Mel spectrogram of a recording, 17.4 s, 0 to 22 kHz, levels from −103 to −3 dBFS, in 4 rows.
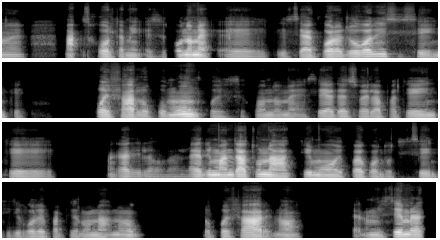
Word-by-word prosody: ne 130 Hz, 0 st, -10 dB, 0.4 s
ma -, -, 0 dB
ascoltami, 120 Hz, -2 st, -5 dB
ehm, 125 Hz, -, -19 dB
secondo 130 Hz, +1 st, +1 dB
me, 130 Hz, -3 st, +6 dB
ehm, 125 Hz, -1 st, -10 dB
che 125 Hz, -2 st, -17 dB
sei 125 Hz, 0 st, -1 dB
ancora 125 Hz, +1 st, +3 dB
giovani 145 Hz, +5 st, +3 dB
si 150 Hz, -3 st, -17 dB
sente, 125 Hz, 0 st, -11 dB, 0.7 s
puoi 140 Hz, -3 st, +1 dB
farlo 125 Hz, -1 st, +1 dB
comunque, 130 Hz, -1 st, +2 dB
secondo 125 Hz, +2 st, -14 dB
me. 130 Hz, 0 st, -13 dB
Se 125 Hz, +2 st, -7 dB
adesso 125 Hz, 0 st, -6 dB
hai 125 Hz, -, -6 dB
la 120 Hz, 0 st, -5 dB
patente, 125 Hz, 0 st, -8 dB, 0.5 s
magari 130 Hz, +1 st, -6 dB
lo 130 Hz, -1 st, -17 dB, 0.2 s
l'hai 130 Hz, -1 st, -1 dB
rimandato 130 Hz, +1 st, +5 dB
un 145 Hz, -2 st, +7 dB
attimo 125 Hz, +1 st, +2 dB
e 115 Hz, -, -6 dB
poi 120 Hz, -1 st, -3 dB
quando 120 Hz, 0 st, -11 dB
ti 115 Hz, -2 st, -33 dB
senti 125 Hz, 0 st, -10 dB
di 130 Hz, -, -14 dB
voler 120 Hz, -2 st, -7 dB
partire 125 Hz, +1 st, -15 dB
1 125 Hz, -1 st, -6 dB
anno, 130 Hz, +1 st, -6 dB, 0.6 s
lo 130 Hz, -, -14 dB
puoi 125 Hz, +1 st, -7 dB
fare, 125 Hz, -1 st, +5 dB
no? 135 Hz, +1 st, -8 dB, 0.5 s
Ehm, -, -, -17 dB
non 130 Hz, -, -9 dB
mi 130 Hz, -1 st, -5 dB
sembra 140 Hz, +1 st, +5 dB
125 Hz, 160 wpm, -26 LUFS, 120-130 Hz, 0.7 s, un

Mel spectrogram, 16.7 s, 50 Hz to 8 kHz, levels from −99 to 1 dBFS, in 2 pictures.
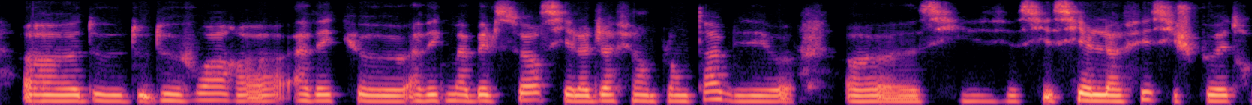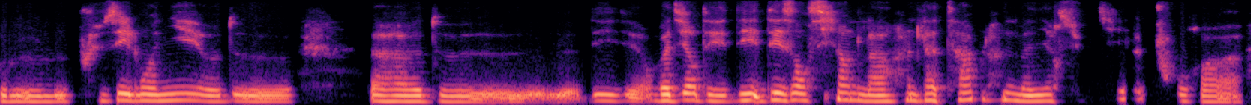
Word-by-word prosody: bah, 175 Hz, 0 st, +2 dB
heu, 170 Hz, 0 st, +4 dB
de 170 Hz, -1 st, -1 dB
de -, -, +3 dB
de 185 Hz, -1 st, 0 dB
voir, 190 Hz, 0 st, -4 dB
heu, 170 Hz, 0 st, -2 dB
avec, 175 Hz, 0 st, -1 dB
heu, 165 Hz, -2 st, +2 dB
avec 175 Hz, +1 st, 0 dB
ma 180 Hz, -2 st, -2 dB
belle-sœur 175 Hz, +4 st, 0 dB
si 200 Hz, -, +1 dB
elle 165 Hz, -, +4 dB
a 165 Hz, -, +4 dB
déjà 175 Hz, +2 st, +2 dB
fait 175 Hz, +1 st, -7 dB
un 170 Hz, -1 st, 0 dB
plan 170 Hz, +1 st, -3 dB
de 165 Hz, -, -2 dB
table 215 Hz, -2 st, -4 dB
et 165 Hz, 0 st, -1 dB
heu 160 Hz, -, -2 dB, 0.4 s
heu, 120 Hz, -, 0 dB
si 165 Hz, -, -7 dB
si 165 Hz, -, 0 dB
si -, -, +4 dB
elle 175 Hz, -2 st, +10 dB
l'a 170 Hz, -1 st, +6 dB
fait, 210 Hz, +6 st, -3 dB
si 165 Hz, -, -3 dB
je -, -, -1 dB
peux 175 Hz, -, +4 dB
être, 165 Hz, 0 st, -1 dB
heu, -, -, 0 dB
le 160 Hz, -1 st, +1 dB
le 155 Hz, -, -2 dB
plus 175 Hz, +1 st, -8 dB
éloignée, 185 Hz, 0 st, +3 dB
heu, 160 Hz, -1 st, 0 dB
de 80 Hz, -, -1 dB, 0.5 s
bah 165 Hz, -1 st, +3 dB
de 345 Hz, -, -3 dB
des 180 Hz, -1 st, 0 dB
d -, -, -3 dB
on -, -, -9 dB
va 180 Hz, 0 st, +6 dB
dire 190 Hz, +2 st, +2 dB
des 170 Hz, -2 st, -1 dB
des 190 Hz, +3 st, +3 dB
anciens 195 Hz, +2 st, +1 dB
de 185 Hz, -, -2 dB
la 165 Hz, 0 st, +1 dB
de 185 Hz, -2 st, -3 dB
la 190 Hz, -, +2 dB
table 205 Hz, +3 st, -7 dB
de 205 Hz, -, -2 dB
manière 170 Hz, -1 st, +1 dB
subtile. -, -, -13 dB, 0.5 s
Pour, 170 Hz, -1 st, -7 dB
heu, 155 Hz, -, -3 dB
175 Hz, 220 wpm, -23 LUFS, 165-185 Hz, 0.5 s, elle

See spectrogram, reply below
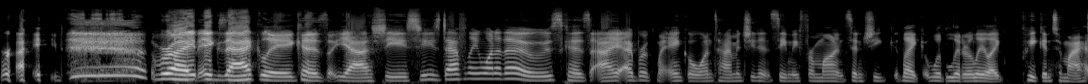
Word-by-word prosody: Right. 455 Hz, -2 st, -3 dB, 0.9 s
Right, 230 Hz, -2 st, +8 dB
exactly, 205 Hz, -4 st, +5 dB
'cause, 175 Hz, -1 st, 0 dB
yeah, 160 Hz, -3 st, 0 dB
she 175 Hz, 0 st, -4 dB
she's 215 Hz, +4 st, -6 dB
definitely 240 Hz, +4 st, -4 dB
one 260 Hz, 0 st, -5 dB
of 255 Hz, -, -6 dB
those 200 Hz, -7 st, -2 dB
'cause 170 Hz, -4 st, -7 dB
I 165 Hz, +3 st, 0 dB
I -, -, 0 dB
broke 185 Hz, -1 st, -14 dB
my -, -, -10 dB
ankle 165 Hz, -3 st, -8 dB
one 155 Hz, +1 st, -11 dB
time, 160 Hz, -2 st, -10 dB
and 165 Hz, +1 st, -11 dB
she 180 Hz, -, -6 dB
didn't 170 Hz, -, -13 dB
see 170 Hz, -3 st, -7 dB
me 150 Hz, 0 st, -11 dB
for 165 Hz, +1 st, -16 dB
months, 155 Hz, -1 st, -10 dB
and 160 Hz, -2 st, -11 dB
she 165 Hz, -1 st, -8 dB
c -, -, -21 dB
like, 165 Hz, -4 st, -3 dB
would 170 Hz, -1 st, -13 dB
literally, 160 Hz, -1 st, -6 dB
like, 135 Hz, -1 st, -4 dB, 0.2 s
peek 185 Hz, -6 st, -6 dB
into 165 Hz, +2 st, -6 dB
my 140 Hz, -3 st, -3 dB
h -, -, -8 dB
175 Hz, 205 wpm, -21 LUFS, 160-215 Hz, 0.9 s, Right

